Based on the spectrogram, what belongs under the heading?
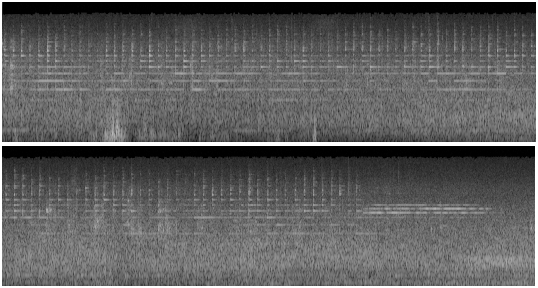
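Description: Passenger coaches rolling away along the track, their wheels giving a steady rolling noise, while a fast, regular ringing, likely the grade-crossing bell, sounds over it. A single short, loud blast stands out about two seconds in.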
